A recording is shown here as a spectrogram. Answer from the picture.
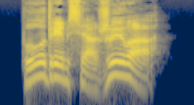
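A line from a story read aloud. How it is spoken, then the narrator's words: Yelling almost to hoarseness. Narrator (Russian): Заорал он так, что едва не перешел на хрип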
